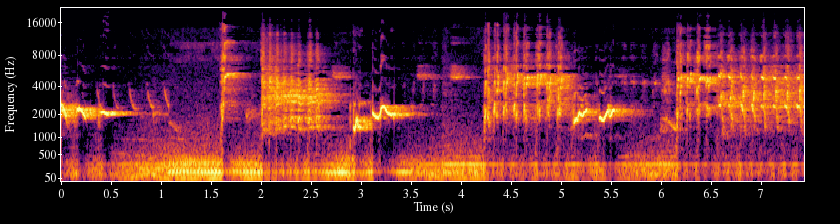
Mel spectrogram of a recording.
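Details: Greater green leafbird song used as a lure to provoke other birds: sweet whistled phrases near the middle register alternate with dense buzzy, chattering bursts, over a low steady hum.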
